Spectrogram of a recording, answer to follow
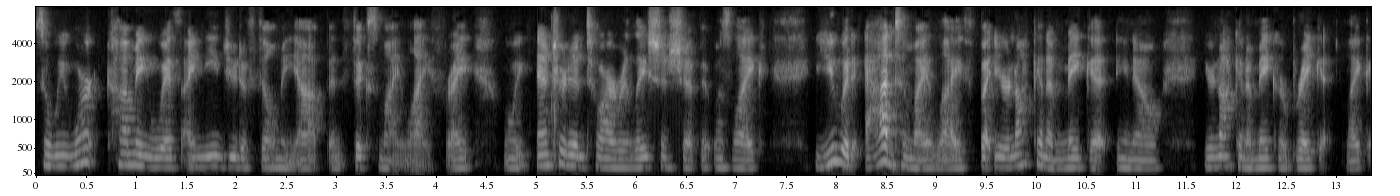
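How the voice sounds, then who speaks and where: This woman's fairly low voice carries vocal fry, moving at a moderate pace with ordinary pitch variation. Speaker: relationship coach. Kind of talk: live-streamed talk to an online group. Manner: halting, with many repeated words.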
